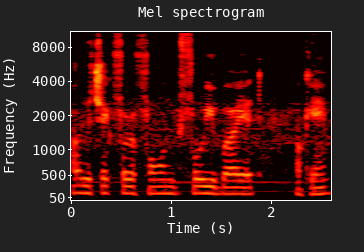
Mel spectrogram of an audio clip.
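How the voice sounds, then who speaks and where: His voice sits fairly high in pitch. The man has a non-native accent. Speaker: tech reviewer. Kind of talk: casual tech review. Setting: home bedroom, at night. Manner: informal, slightly halting.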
